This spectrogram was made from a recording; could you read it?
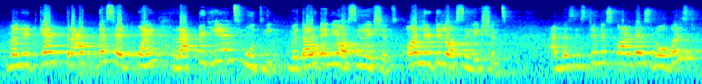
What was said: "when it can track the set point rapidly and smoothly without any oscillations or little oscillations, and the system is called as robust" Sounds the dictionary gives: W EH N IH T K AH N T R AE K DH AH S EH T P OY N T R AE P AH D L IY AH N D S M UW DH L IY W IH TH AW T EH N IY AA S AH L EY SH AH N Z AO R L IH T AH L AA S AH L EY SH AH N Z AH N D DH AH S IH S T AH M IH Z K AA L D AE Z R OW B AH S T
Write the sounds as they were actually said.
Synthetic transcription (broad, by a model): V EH N IH T K AH N T R AE K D AH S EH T P OY N T R AE P AH D L IY AH N D S M UW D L IY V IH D AW T EH N IY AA S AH L EY SH AH N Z AO R L IH T AH L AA S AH L EY SH AH N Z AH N D AH S IH S T AH M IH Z K AA L D AE Z R OW B AH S T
